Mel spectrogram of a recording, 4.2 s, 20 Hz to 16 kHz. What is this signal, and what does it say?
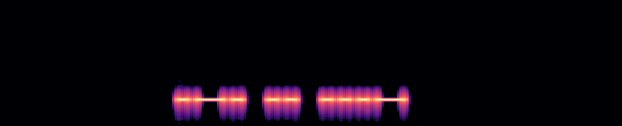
Morse code, heard as a keyed tone, about 20 wpm, 700 Hz. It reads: RIV
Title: Build A Word - 1 Letter At A Time - 5-Letter Words - 20wpm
